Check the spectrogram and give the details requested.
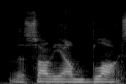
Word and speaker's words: Sauvignon Blanc: And she really enjoyed the Sauvignon Blancs. I pronounced that right?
